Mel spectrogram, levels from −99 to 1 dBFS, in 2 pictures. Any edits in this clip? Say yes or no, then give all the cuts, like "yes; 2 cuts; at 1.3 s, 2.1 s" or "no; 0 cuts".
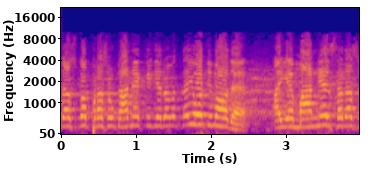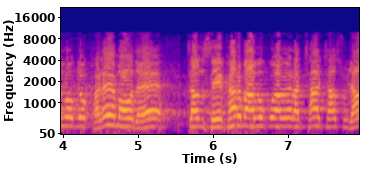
no; 0 cuts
